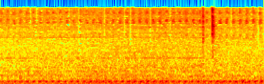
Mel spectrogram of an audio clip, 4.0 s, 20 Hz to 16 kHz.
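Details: 1968 Chevrolet Camaro V8 with small-diameter long-tube headers, at idle: deep, steady burble with an even lope and no knocks or misses; healthy, tight idle.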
